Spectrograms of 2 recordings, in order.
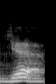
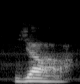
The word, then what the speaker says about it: Yah: of the divine name Yah, the two consonant short form, has an A vowel consistently in the Hebrew Bible. It doesn't have Yah, it's not Yah like short for Jehovah, it's Yah.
